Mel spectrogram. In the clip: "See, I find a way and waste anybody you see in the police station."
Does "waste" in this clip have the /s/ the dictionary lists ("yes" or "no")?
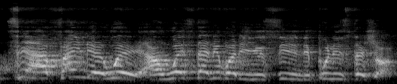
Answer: yes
